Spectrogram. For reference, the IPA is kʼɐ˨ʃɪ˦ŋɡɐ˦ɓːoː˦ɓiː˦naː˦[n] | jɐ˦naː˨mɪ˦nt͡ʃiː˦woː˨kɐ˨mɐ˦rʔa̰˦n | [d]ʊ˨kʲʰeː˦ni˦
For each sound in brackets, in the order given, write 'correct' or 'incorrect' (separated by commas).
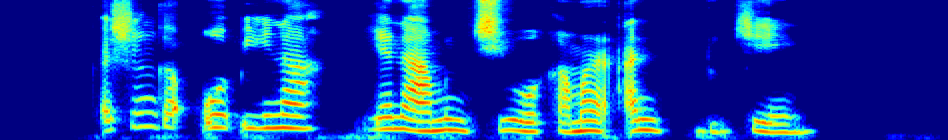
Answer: incorrect, correct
